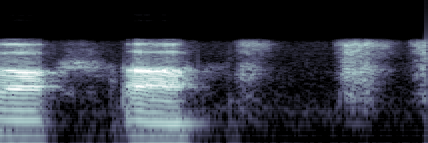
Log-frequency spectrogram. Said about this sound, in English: I don't know if you can hear that. It's weird. I don't know why I keep doing Foley. You're not referring to your incessant coughing? Yes, this is the aftermath of me sounding like a smoker last week.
